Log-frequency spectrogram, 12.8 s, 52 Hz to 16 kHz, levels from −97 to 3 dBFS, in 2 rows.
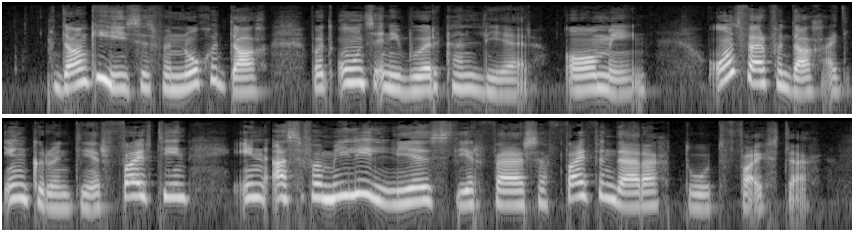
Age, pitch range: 20-39, 175-255 Hz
